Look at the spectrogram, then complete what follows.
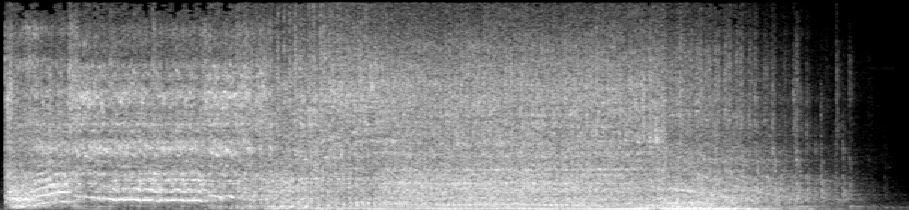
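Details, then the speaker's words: John Deere zero-turn cold start test: fires and runs loud about five seconds, then fades and dies; cooling fan air blows the choke vane open, taking choke off too soon. "it's not uh so what's happening there's the fans making up air and it's blowing that little vein open and it's taking the choke off too soon"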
